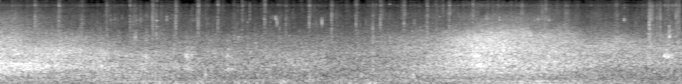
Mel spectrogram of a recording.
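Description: A dog's collar tags jingle softly as it walks.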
